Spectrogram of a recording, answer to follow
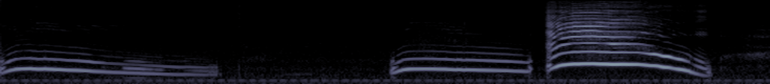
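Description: A cat meowing three times in long, drawn-out meows: the first sliding down in pitch, the second level, the third the loudest, rising and then falling.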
